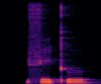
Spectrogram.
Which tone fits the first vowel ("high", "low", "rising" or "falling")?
low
